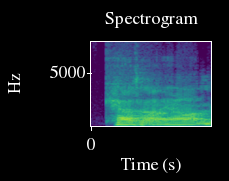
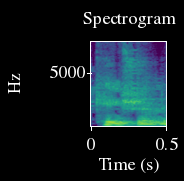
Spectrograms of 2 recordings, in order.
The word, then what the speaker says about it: cation: pronounced an ion additionally cation which i pronounced cajun is not pronounced like vacation it is simply cation like the animal thanks love the series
